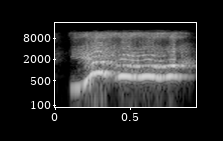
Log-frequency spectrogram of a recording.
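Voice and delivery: high, loud call across the street; calling yoo-hoo. Shown as a demonstration. Teacher calling to a friend on the far side of the street, a high loud call. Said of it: "you're just gonna go".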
